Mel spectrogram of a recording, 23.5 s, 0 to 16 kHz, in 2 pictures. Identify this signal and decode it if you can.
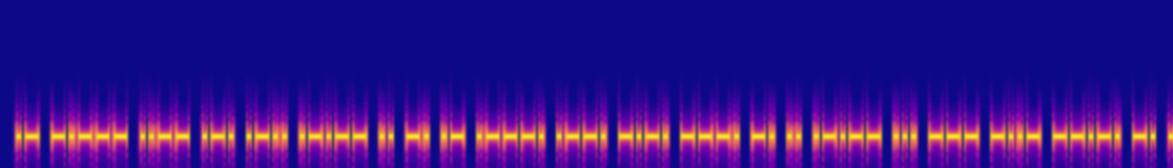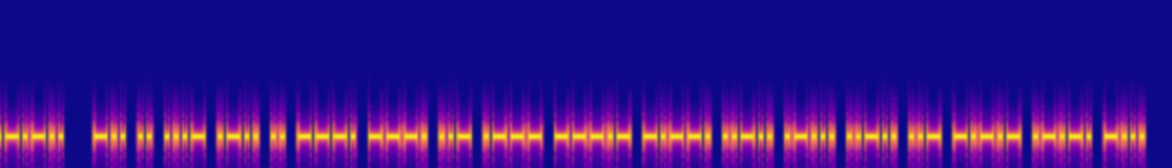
Morse code (Japanese Wabun code), heard as a keyed tone, about 27 wpm, 700 Hz. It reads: イエノナカデタイセツニソダテラレマシタ」 ボクガソソウヲスルトオトウサンハ
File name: kawa / Morse sample / kamyu 100 cpm 700 Hz Crispy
